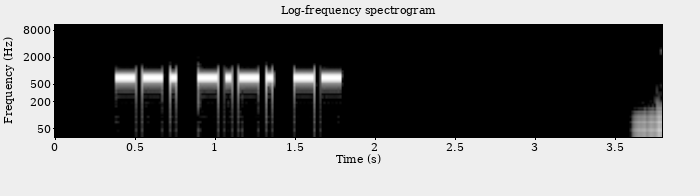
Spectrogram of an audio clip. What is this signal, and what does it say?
Morse code, heard as a keyed tone, about 27 wpm, 700 Hz. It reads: GCM
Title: USA Call Sign Postfixes - 3 Letters 28wpm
